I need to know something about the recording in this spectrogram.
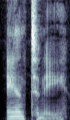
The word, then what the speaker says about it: Anthony: the Latin name Anthony it's often spelled with a th today because early modern writers and printers thought it was ultimately a Greek name but it's not it's a Latin name as such it was pronounced Anthony with a t sound and was spelled with a letter T in the middle there was never an H but when the H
